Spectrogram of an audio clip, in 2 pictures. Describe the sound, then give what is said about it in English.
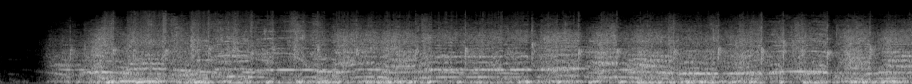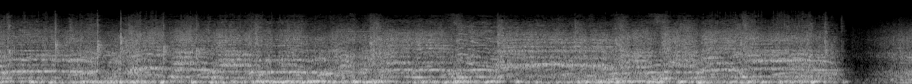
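Students in a school auditorium chant and cheer a jama during a quiz competition: loud, dense, continuous group voices with a rhythmic sung quality, holding steady for about seventeen seconds before cutting off. “I can see that they're, you know, doing some jama. If we can just get a sound up a bit for that jama for our audience on the radio.”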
